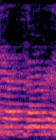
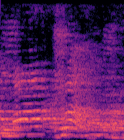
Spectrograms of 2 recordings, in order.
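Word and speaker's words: makrame: Ya, kalau misalnya magram tapi kita bacanya makram ya.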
